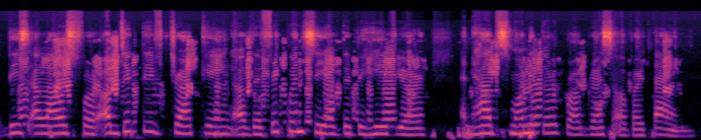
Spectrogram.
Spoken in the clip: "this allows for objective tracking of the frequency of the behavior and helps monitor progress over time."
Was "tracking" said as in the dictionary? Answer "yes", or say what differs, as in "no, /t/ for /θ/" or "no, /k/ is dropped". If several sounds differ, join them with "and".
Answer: yes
